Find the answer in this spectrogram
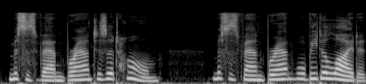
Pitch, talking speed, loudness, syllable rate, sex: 220 Hz, 195 wpm, -17 LUFS, 4.6 syllables/s, female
